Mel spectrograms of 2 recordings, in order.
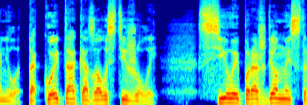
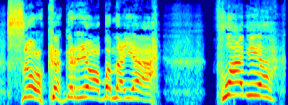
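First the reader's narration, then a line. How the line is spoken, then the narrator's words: Shouting. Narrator (Russian): крикнула Робин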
